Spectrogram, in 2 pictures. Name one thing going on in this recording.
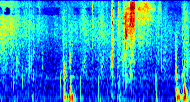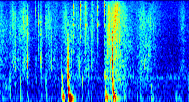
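A sword hits a creature with dull thumps.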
